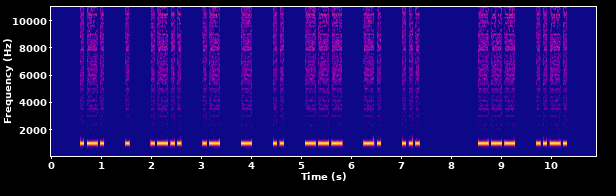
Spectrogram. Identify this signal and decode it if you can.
Morse code, heard as a keyed tone, about 18 wpm, spaced as for 12 wpm, 1000 Hz. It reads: RELATIONS OF
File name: qotdfiles / 12wpm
